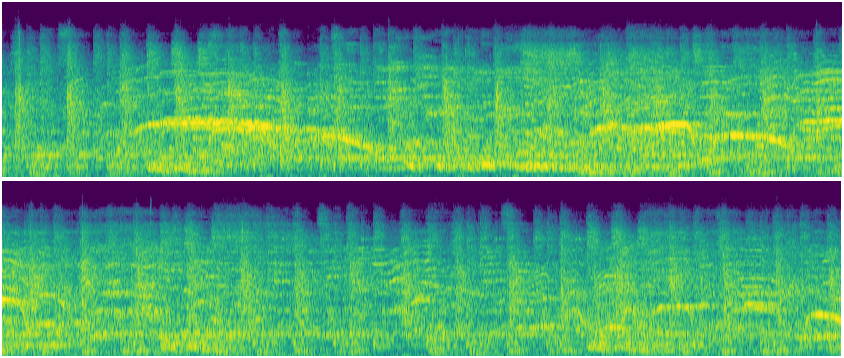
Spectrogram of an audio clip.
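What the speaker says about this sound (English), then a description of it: "the crowd shows its appreciation for some members of the Cardettes that performed during that timeout" A basketball gym crowd cheers and shouts, with children's voices prominent, steady and fairly loud for the whole stretch after a dance team performance during a timeout, with a few thumps and shuffles in the background.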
